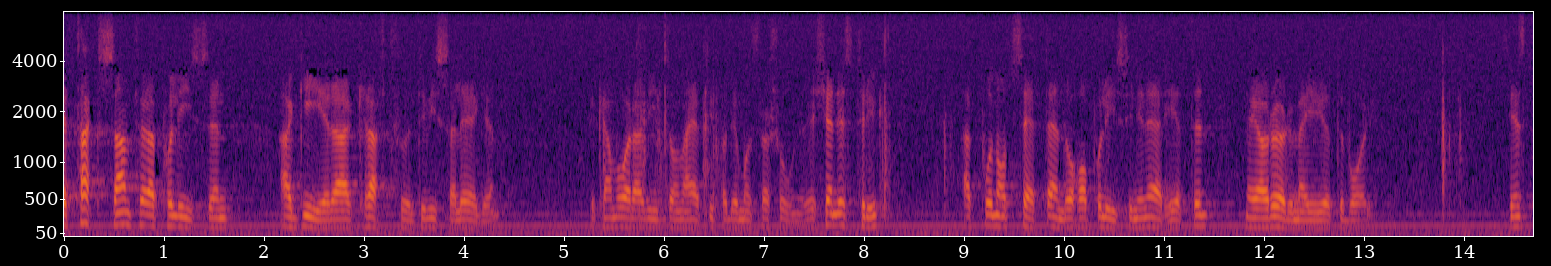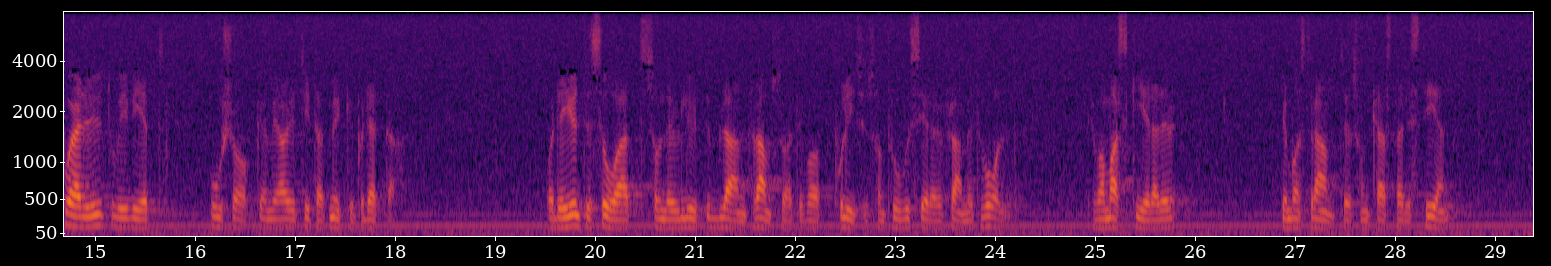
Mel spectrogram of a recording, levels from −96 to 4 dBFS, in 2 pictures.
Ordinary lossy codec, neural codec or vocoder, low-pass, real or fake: none; none; none; real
